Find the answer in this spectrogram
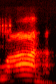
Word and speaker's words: Juan: They is silent. I have been telling you since many times. J is silent. Okay, ma'am. Juan.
